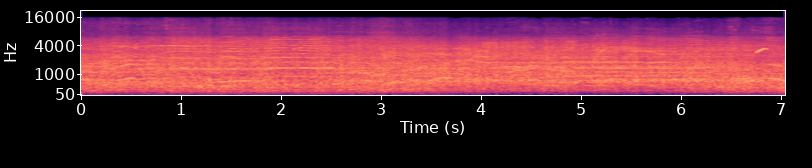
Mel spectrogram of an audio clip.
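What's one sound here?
A large crowd cheers and shouts throughout in a big echoing hall.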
